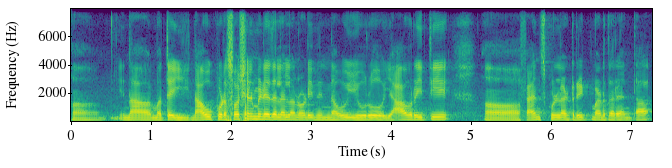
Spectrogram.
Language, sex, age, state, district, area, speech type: Kannada, male, 30-45, Karnataka, Tumkur, rural, spontaneous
